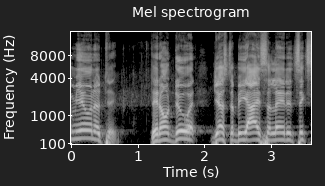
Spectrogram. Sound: applause

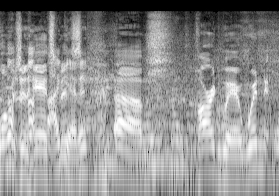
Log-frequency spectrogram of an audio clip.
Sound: laughs

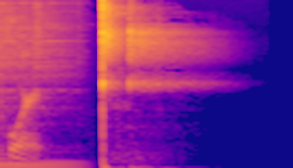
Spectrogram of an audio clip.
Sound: snap

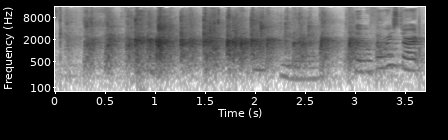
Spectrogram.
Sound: applause

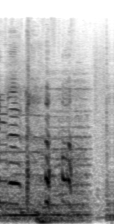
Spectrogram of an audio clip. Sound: laughter

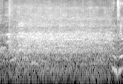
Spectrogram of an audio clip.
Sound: audience laughs

